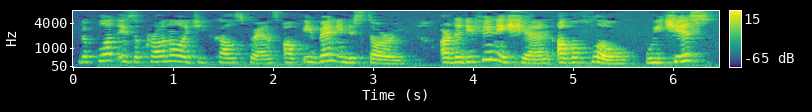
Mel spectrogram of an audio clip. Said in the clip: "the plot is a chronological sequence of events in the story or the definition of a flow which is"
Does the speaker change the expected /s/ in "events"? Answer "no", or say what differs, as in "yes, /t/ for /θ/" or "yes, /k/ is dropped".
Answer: yes, /s/ is dropped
